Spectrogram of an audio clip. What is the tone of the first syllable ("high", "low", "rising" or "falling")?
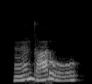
rising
